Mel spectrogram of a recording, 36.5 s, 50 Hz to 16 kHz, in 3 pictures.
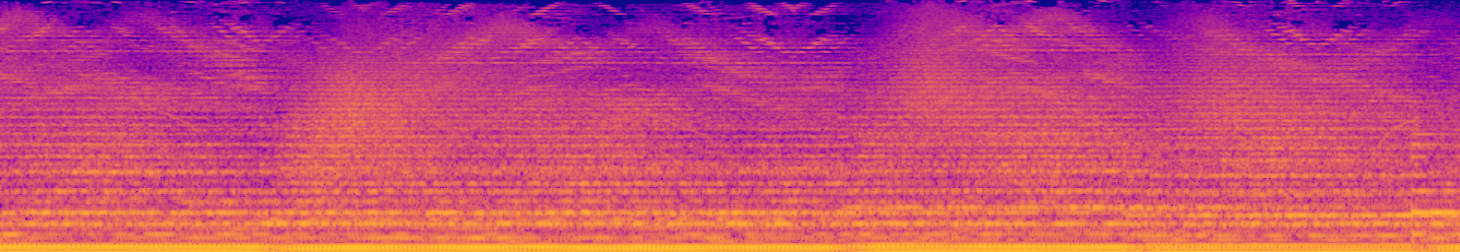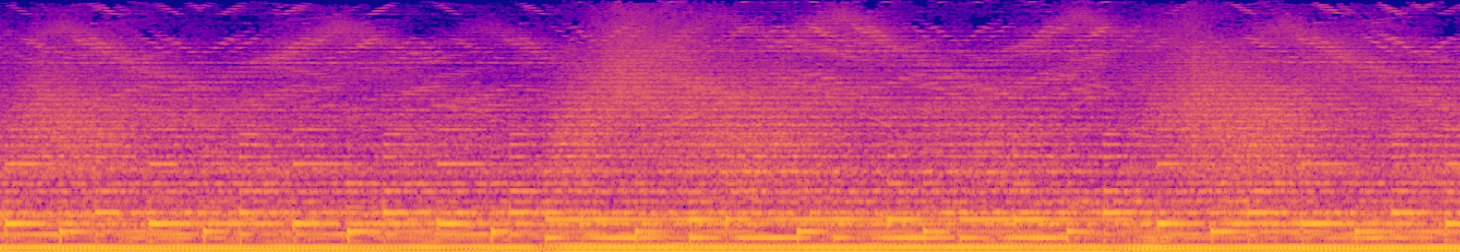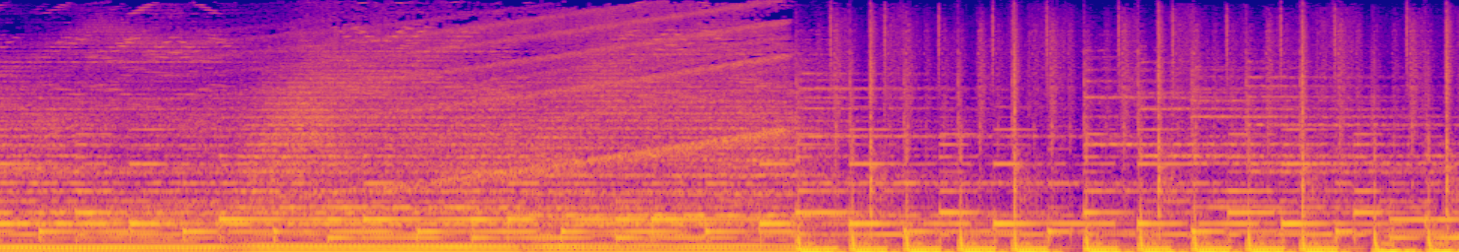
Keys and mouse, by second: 0.9 click, 4.4 ctrl+shift+click, 9.7 ctrl+shift+click, 10.5 click, 14.0 click, 14.9-17.0 drag, 19.8-20.8 drag, 24.3 ctrl+shift+click, 28.1 middle click, 30.0 click, 30.5-32.3 drag, 36.1 click.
